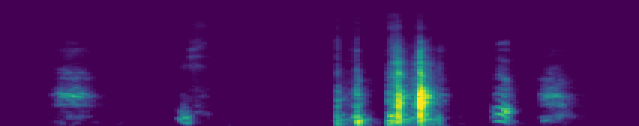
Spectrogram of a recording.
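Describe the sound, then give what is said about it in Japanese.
Knife chopping daikon radish on the same table as the phone, so the blows carry straight through the tabletop: faint, dull thuds, a couple of spaced chops and then a quicker cluster of several more. “なんかめちゃめちゃ、スマホを置いてるテーブルの上で大根切ってるから、”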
